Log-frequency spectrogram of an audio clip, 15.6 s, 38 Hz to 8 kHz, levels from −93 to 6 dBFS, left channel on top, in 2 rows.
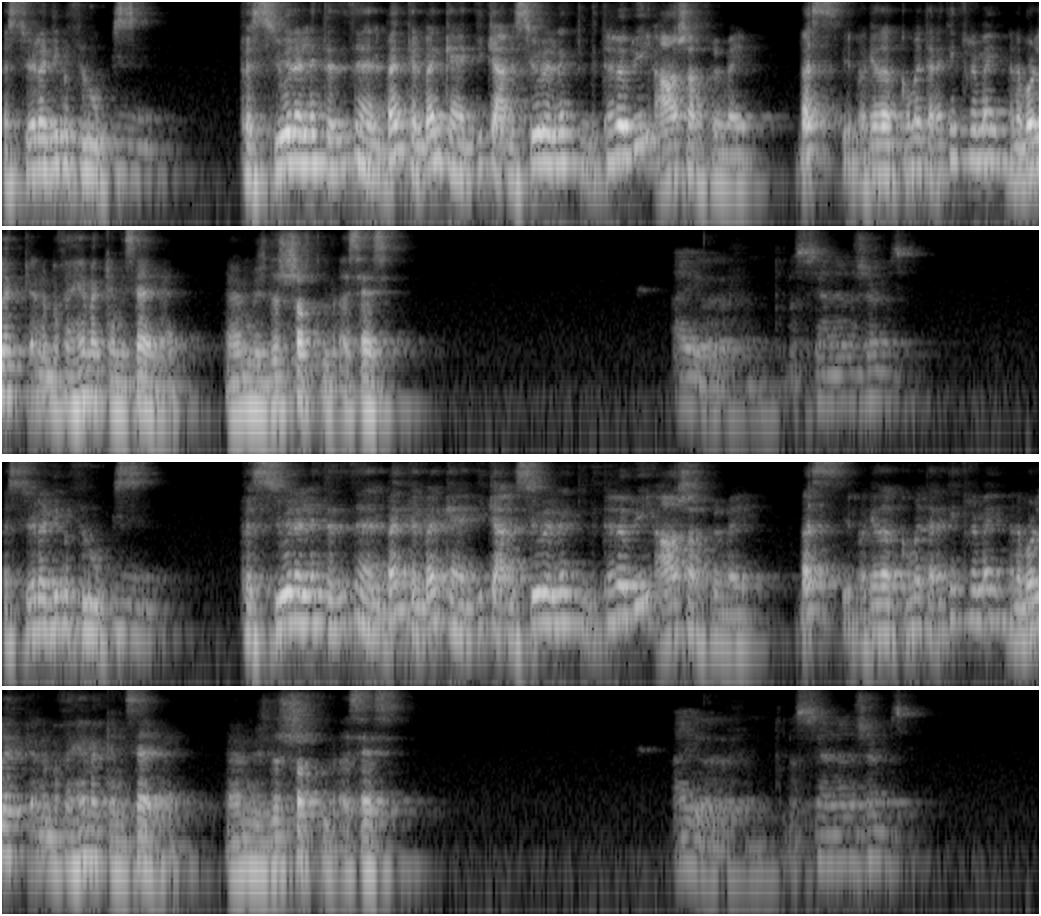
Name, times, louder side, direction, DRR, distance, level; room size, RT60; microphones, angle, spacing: voice 1, 0.0-1.0 1.8-5.6 6.0-9.1 9.5-10.7, left 5 dB, 75° left, 9 dB, 0.6 m, -24 dB
voice 2, 0.8-1.1 12.8-14.5, left 1 dB, 40° left, -2 dB, 5.4 m, -42 dB
10.5 x 7.8 x 6.1 m, 0.62 s
head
